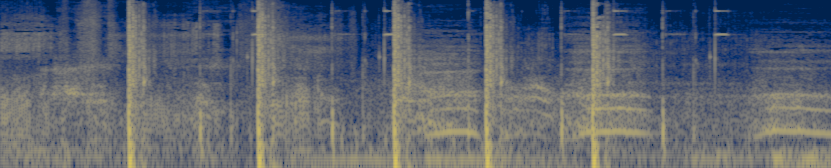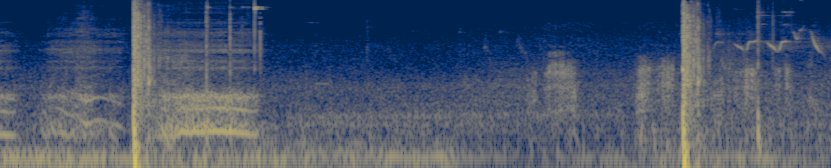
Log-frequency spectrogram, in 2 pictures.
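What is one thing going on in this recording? Rifle shots crack out one at a time, sharp and loud.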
